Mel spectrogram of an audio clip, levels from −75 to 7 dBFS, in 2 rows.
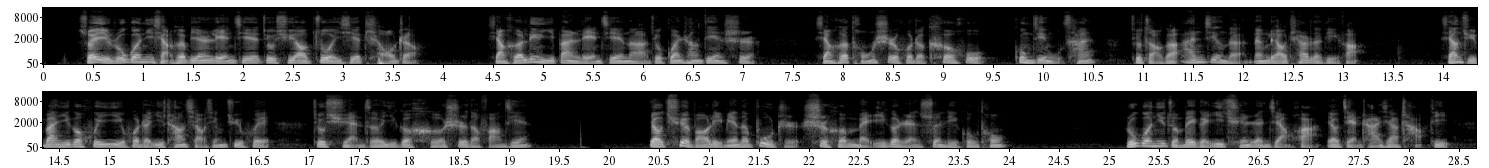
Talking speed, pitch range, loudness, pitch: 245 characters per minute, 95-125 Hz, -26 LUFS, 110 Hz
